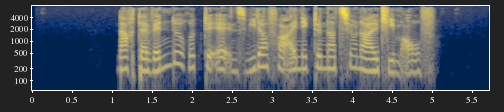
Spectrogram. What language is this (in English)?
German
